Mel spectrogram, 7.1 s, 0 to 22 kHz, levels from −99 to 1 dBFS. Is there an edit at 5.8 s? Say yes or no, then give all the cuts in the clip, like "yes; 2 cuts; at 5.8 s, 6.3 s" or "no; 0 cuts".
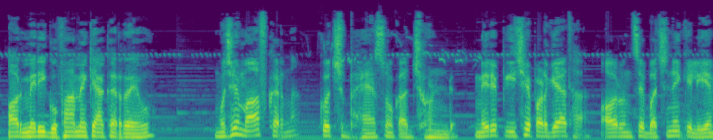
yes; 3 cuts; at 3.0 s, 4.6 s, 5.8 s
